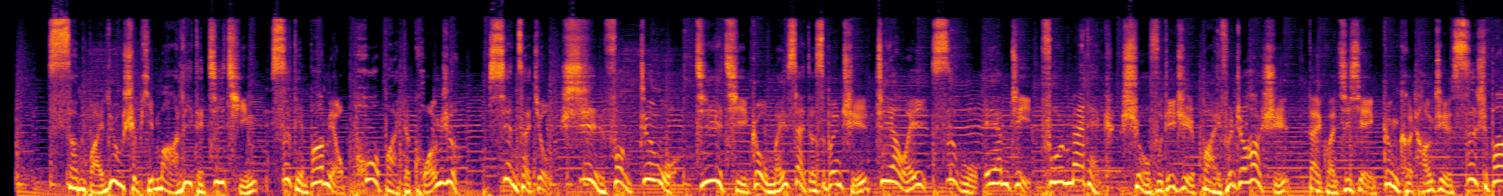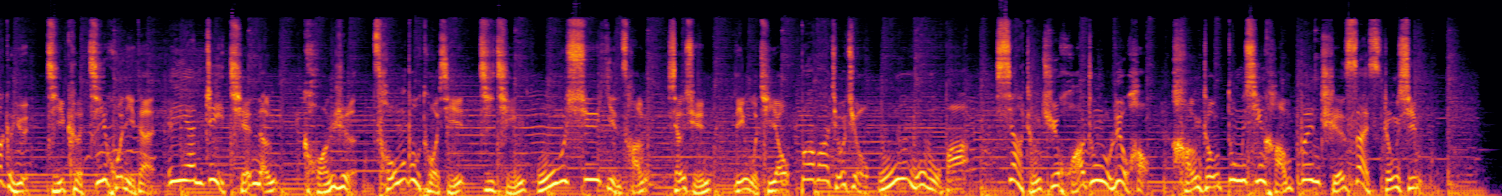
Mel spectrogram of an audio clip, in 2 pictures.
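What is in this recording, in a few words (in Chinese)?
【汽车广告】男-大气时尚; 奔驰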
